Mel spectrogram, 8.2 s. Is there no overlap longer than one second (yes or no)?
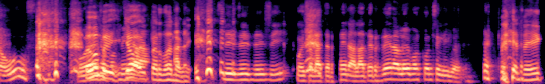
no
